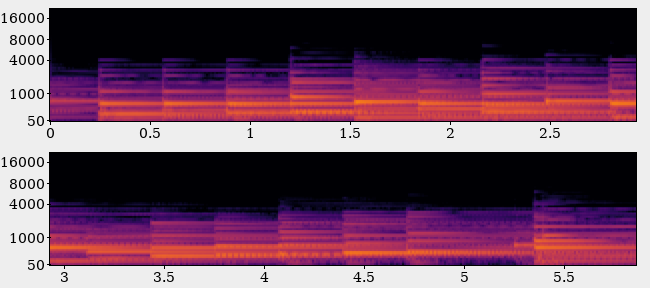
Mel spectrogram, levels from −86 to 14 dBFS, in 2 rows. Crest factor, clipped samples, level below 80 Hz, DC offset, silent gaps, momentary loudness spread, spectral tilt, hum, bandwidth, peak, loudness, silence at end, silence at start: 14 dB; under 0.1%; -62 dBFS; under 0.1%; none; 5 LU; -10 dB/octave; none; 4.5 kHz; -10 dBFS; -24 LUFS; 0 s; 0 s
